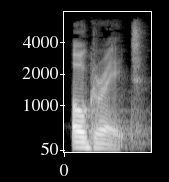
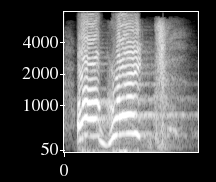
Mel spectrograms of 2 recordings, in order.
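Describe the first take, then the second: First: It is said flatly, like a period. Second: It is said excitedly, like an exclamation.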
